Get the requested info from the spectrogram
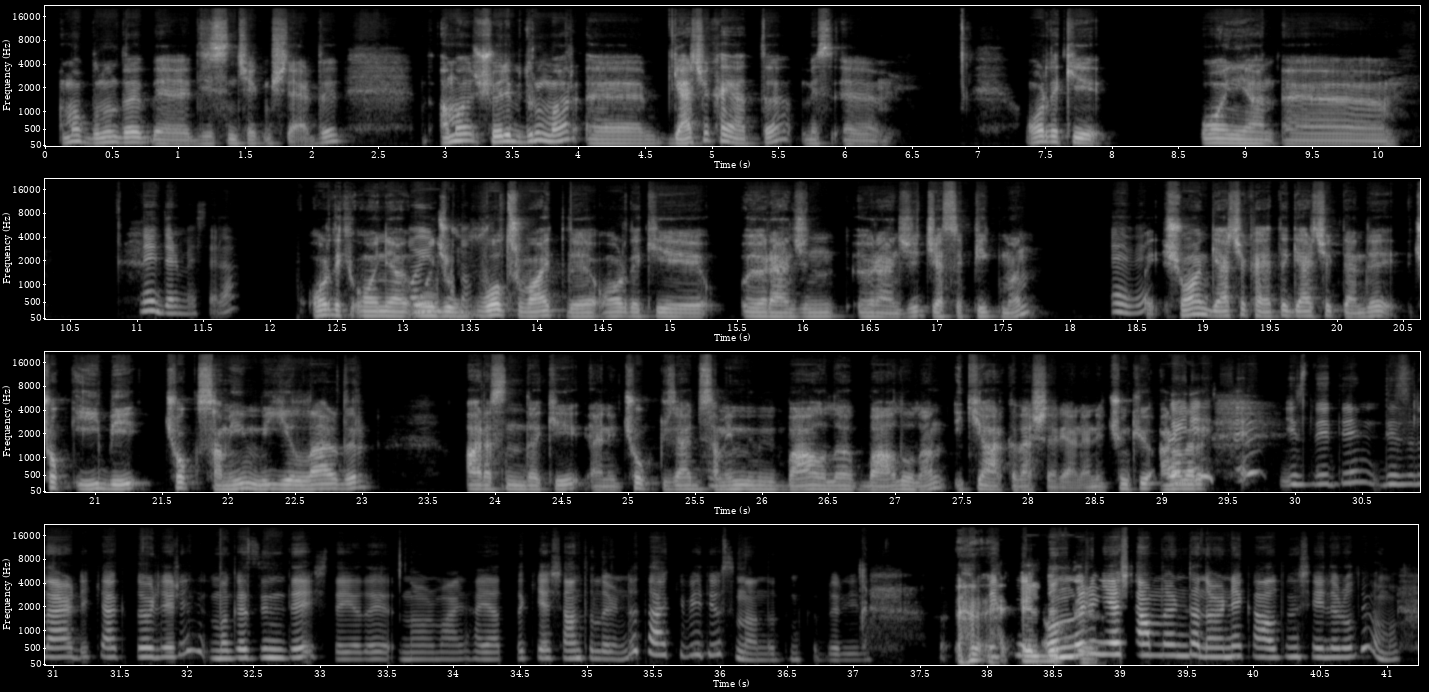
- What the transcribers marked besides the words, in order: tsk; other background noise; chuckle
- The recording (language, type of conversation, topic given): Turkish, podcast, En sevdiğin diziyi neden seviyorsun, anlatır mısın?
